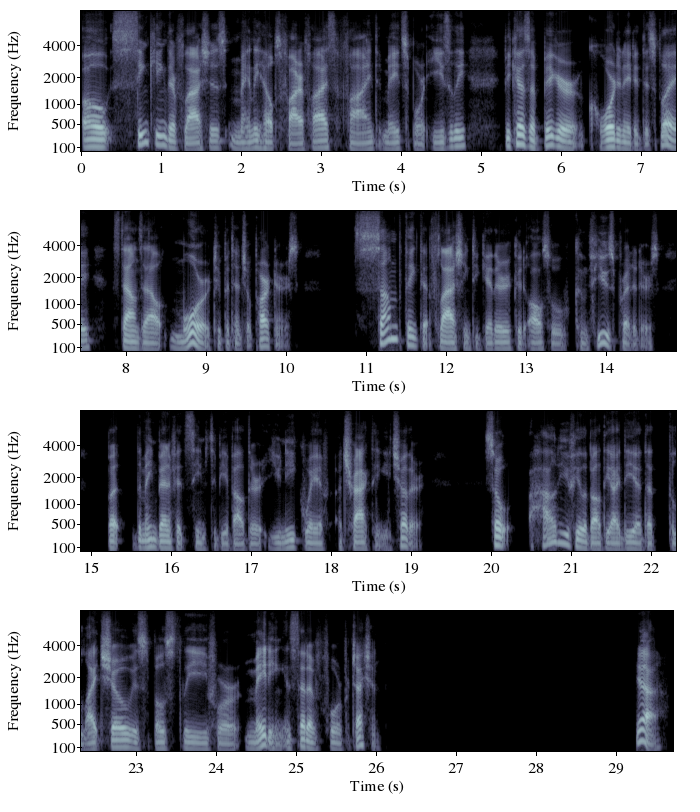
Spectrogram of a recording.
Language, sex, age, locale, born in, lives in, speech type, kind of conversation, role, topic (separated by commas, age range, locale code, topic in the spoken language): English, male, 45-49, en-US, United States, United States, read, expert-assistant, expert, How do fireflies make light?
